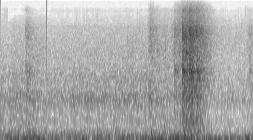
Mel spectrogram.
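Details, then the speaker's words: Camper van on a test drive at increasing speed: sharp clacks and hollow bangs over heavy road rumble from loose, rattling side wall panels and doors, before sealing and sound-deadening repair. "Really hear that rattling. That's what we're trying to fix. That's the goal."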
